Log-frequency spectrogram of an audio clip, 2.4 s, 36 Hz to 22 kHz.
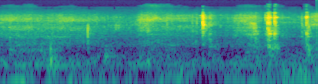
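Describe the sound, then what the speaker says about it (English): Ratchet wrench clicking in short bursts while tightening timing chain guide bolts on an Audi/VW 2.0T TFSI engine, faint and close, with brief metallic ticks scattered through a quiet workshop. "now you could tighten all the guide bolts."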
